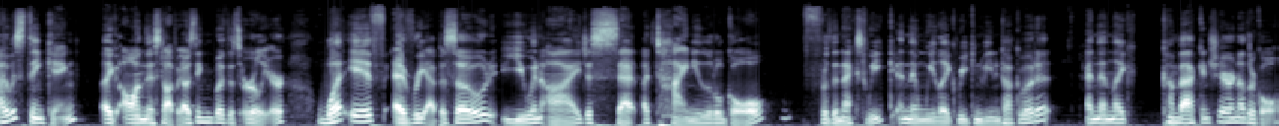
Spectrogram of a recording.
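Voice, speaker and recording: With lively intonation and a fairly quick pace, a man at a medium pitch speaks in a plain, everyday voice on a very clean recording with a silent background. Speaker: podcast co-host. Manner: chatty, playful.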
